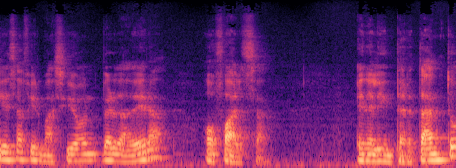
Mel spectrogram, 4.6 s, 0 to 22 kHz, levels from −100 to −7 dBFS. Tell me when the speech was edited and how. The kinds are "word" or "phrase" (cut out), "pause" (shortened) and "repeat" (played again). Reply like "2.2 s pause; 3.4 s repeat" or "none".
1.0 s word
